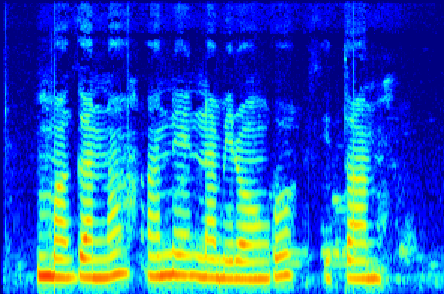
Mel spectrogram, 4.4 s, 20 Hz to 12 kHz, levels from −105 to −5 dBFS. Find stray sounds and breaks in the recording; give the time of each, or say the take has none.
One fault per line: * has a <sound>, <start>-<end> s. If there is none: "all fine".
all fine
